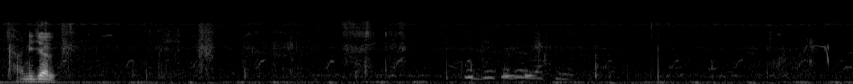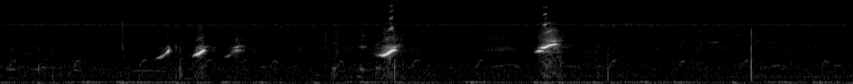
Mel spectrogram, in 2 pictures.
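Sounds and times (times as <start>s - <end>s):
small bird chirping: 13.9s - 17.0s.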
